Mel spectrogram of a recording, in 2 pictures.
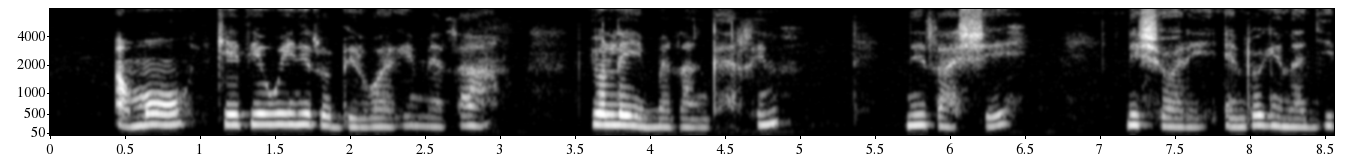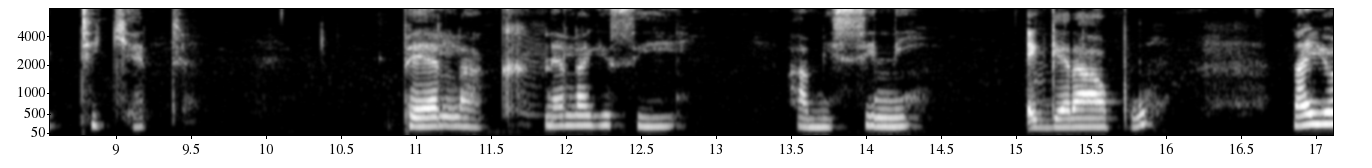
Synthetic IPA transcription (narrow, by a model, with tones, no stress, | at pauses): a˨mɔ˦ke˦tje˦we˦ni˦ɾo˨bi˨ɾwa˨kɪ˦mɛ˨da˦ | jo˦le˦i˨mɛ˨da˨ŋɡa˨ɾɪ˦nː | ɪ˦ɾa˨ʃe˦ | ni˦ʃɔ˨ɾi˨ɛ˨ndɔ˦ɡɪ˨na˨d͡ʒi˦tʰi˦kʰɛ˨t | pɛ˦la˨knɛ˦la˦ki˦si˦ | ha˨mi˨si˦ni˦ | ɛ˨ɡɛ˨ɾa˦pu˨ | na˨j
